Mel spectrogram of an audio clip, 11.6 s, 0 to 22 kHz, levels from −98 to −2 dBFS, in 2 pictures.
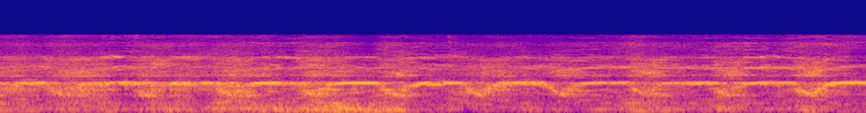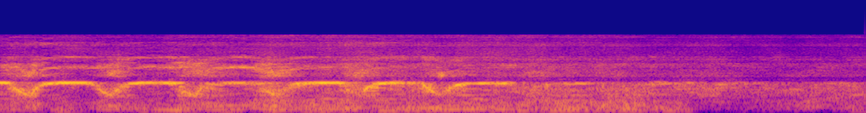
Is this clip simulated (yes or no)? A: yes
